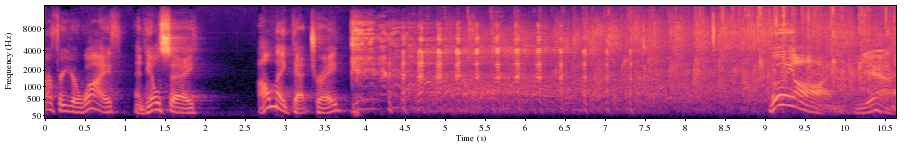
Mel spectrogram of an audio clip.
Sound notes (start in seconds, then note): 3.9 crowd laughing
